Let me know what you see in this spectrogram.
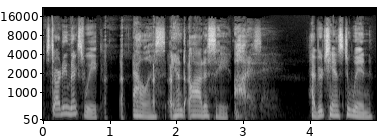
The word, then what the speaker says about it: Audacy: It's spelled A-U-D-A-C-Y. It's tricky. It autocorrects. Odyssey is the name of the app.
